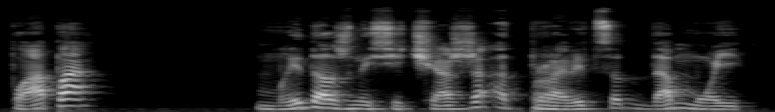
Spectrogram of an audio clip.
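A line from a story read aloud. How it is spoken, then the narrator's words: Firm voice. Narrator (Russian): Маша твердым голосом сказала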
